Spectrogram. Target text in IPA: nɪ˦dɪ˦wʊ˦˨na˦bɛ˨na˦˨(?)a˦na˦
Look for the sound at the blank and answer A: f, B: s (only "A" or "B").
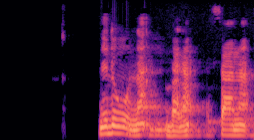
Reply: B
